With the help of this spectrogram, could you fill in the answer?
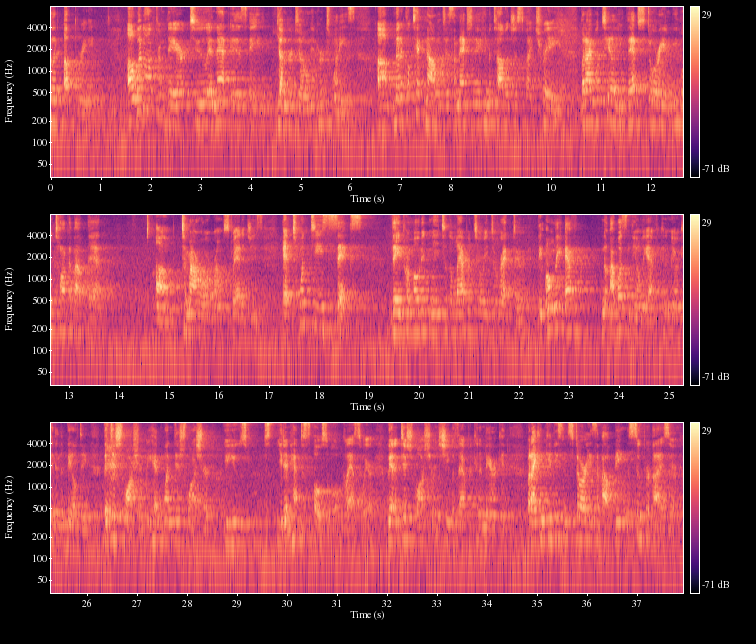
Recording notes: In this keynote presentation from the WELS National Conference on Lutheran Leadership. Audio from Vimeo.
